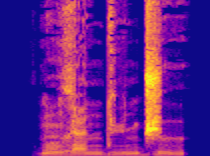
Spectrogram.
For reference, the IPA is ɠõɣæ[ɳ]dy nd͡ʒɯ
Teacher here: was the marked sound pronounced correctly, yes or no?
no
